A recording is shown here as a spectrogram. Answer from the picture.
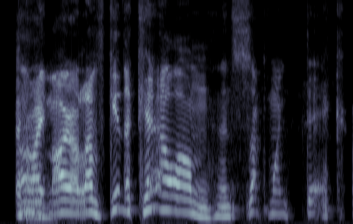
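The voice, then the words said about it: Put-on Scottish accent. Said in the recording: “Scottish accent.”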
